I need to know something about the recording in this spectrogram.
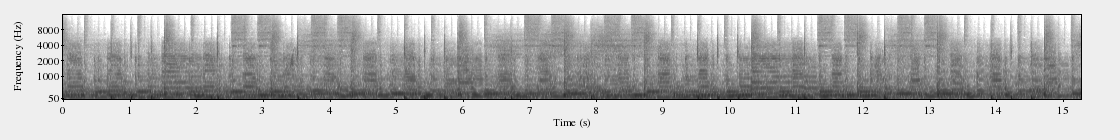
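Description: Schecter seven-string electric guitar playing a rock song through an STL Tonehub Atrium Audio amp-sim preset, as part of a full song mix with steady, regularly spaced hits.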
